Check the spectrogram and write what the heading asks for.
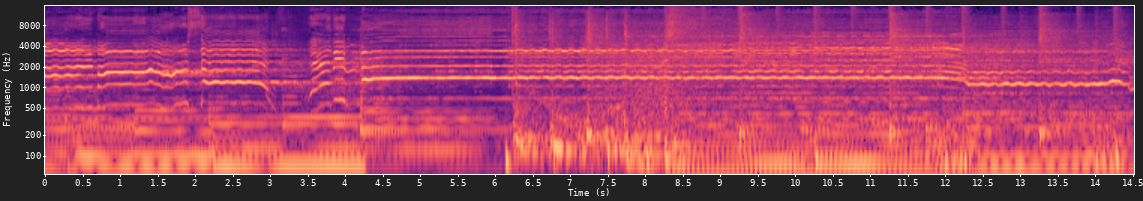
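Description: A powerful, sustained high note belted by a female singer soars over a swelling band, drums and full accompaniment crashing in midway as the song builds to a loud crescendo.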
